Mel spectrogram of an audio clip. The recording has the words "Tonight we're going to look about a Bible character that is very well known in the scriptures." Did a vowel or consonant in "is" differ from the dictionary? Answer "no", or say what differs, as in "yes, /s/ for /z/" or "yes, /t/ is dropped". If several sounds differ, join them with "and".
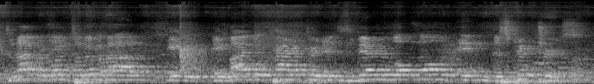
no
